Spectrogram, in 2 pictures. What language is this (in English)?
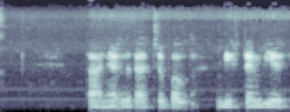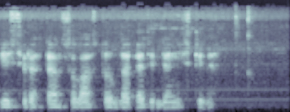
Yakut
